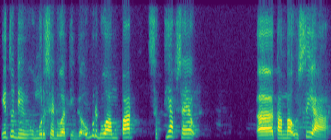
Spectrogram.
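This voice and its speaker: Young guy doing a sales pitch talk, kinda high voice, dull lo-fi dry sound. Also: fairly quick, no echo. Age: 20s. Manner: persuasive, keeps addressing the audience. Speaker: network marketing presenter. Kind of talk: motivational sales presentation.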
